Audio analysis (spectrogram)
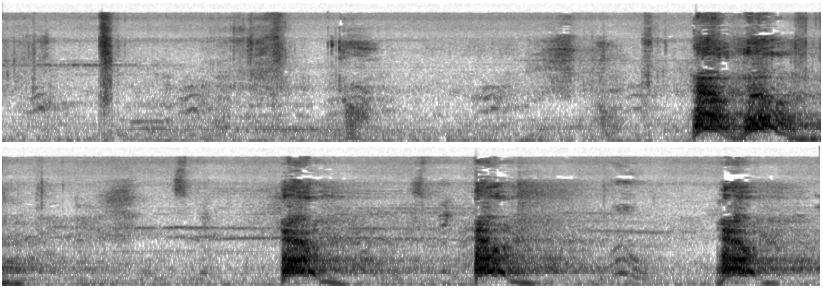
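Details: An adult Labrador Retriever, urged to "speak", barks loudly in short bursts, some doubled, a second or two apart.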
